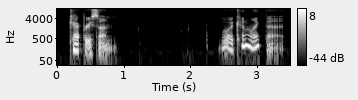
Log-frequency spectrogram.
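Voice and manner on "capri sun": first syllable cap stressed in Capri. Explaining where the emphasis goes: stress on cap in capri sun. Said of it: "Emphasis goes on the cap and not the re".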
